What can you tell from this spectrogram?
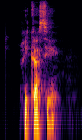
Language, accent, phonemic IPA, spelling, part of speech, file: French, France, /fʁi.ka.se/, fricassée, noun / verb, LL-Q150 (fra)-fricassée.wav
- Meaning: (noun) fricassee; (verb) feminine singular of fricassé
